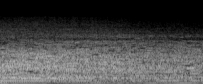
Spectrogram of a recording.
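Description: Road traffic: a car driving along the street, with a steady engine hum under tyre and road noise. It is loud at once and eases off slowly.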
